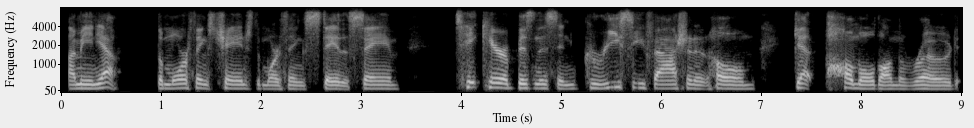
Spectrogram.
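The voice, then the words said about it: Nasal, congested voice. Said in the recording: “My allergies are bucking their heads. So if I sound a little weird, a little nasally”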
